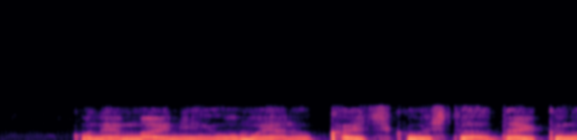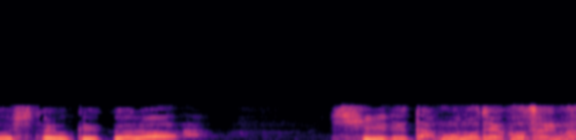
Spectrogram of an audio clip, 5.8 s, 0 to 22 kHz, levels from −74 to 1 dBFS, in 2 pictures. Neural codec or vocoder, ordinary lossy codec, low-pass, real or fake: none; none; 5.4 kHz; real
